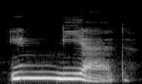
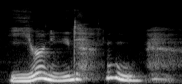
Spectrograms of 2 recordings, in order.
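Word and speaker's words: Ynnead: Speaking of Eldritch's favorite death god, Inead. Oh, Inead. Inead. I've heard some people say Yearneed, which makes the phrase you need, your need sound very strange when read out loud.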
